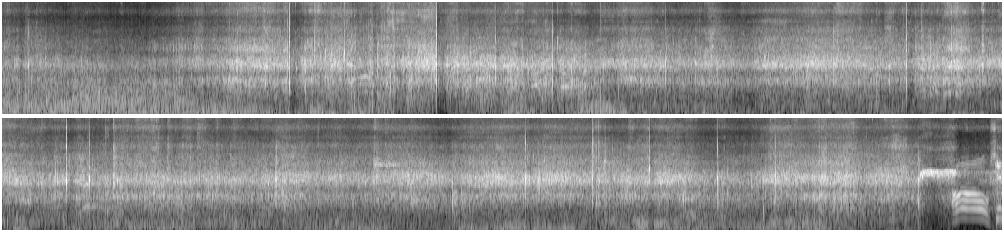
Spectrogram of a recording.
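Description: Ice hockey skates scraping and carving on rink ice as the skater wearing the camera moves, under a steady heavy rushing of air over the microphone. A few sharp clacks, typical of sticks hitting the puck or boards, stand out above it.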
